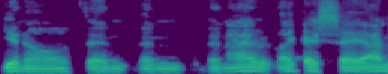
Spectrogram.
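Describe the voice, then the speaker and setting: A man with a Midwestern US accent speaks at a moderate pace and fairly low pitch, in a dark, mellow tone with a dry, close sound and no echo. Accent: US Midwest. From northern Illinois, Rockford area. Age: 40s. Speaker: college instructor. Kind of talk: online class lecture. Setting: video call. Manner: halting, many repetitions and fillers.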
